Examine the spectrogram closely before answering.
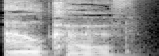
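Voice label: "alcove", British English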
